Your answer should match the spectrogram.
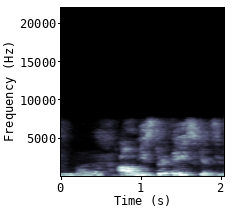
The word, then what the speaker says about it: Eyskens: Eyskens Yeah, Eyskens, that's how you pronounce it.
